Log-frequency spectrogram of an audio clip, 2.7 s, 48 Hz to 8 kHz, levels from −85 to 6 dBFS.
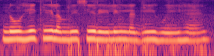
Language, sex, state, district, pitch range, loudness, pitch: Hindi, female, Uttar Pradesh, Lucknow, 215-230 Hz, -13 LUFS, 225 Hz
